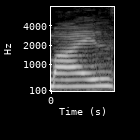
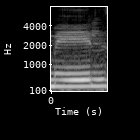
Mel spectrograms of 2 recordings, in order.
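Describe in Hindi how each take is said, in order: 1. स्वर 'eye' जैसा सुनाई देता है। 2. स्वर 'ay' जैसा सुनाई देता है। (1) "इस तरीके से नहीं प्रोनाउंस करना है" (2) "कैसे करना है बच्चों"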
